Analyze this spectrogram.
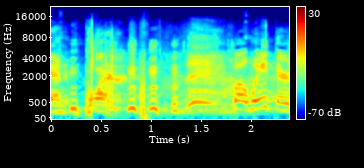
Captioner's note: laughing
